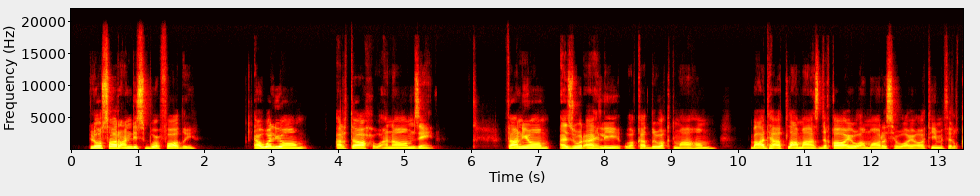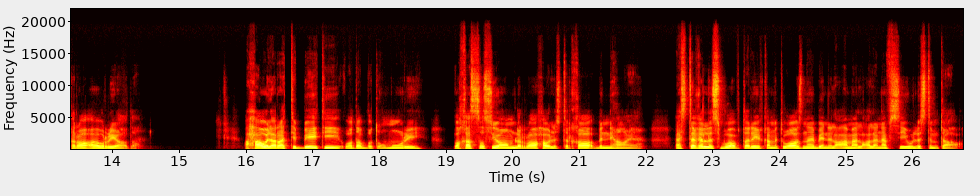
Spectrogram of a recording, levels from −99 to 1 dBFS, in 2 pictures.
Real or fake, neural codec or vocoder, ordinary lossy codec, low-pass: real; none; none; 19.8 kHz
